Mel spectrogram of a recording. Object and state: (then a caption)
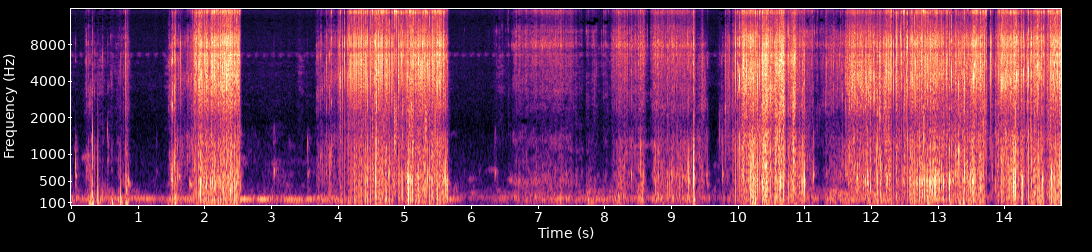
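Plastic toothbrush bristles scratched. A small, solid pink plastic toothbrush with nylon bristles, held close to the microphone, has its bristles scratched and flicked with fingertips and nails. The result is bursts of bright, crackling, scratchy bristle noise separated by quieter stretches with a faint low hum.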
